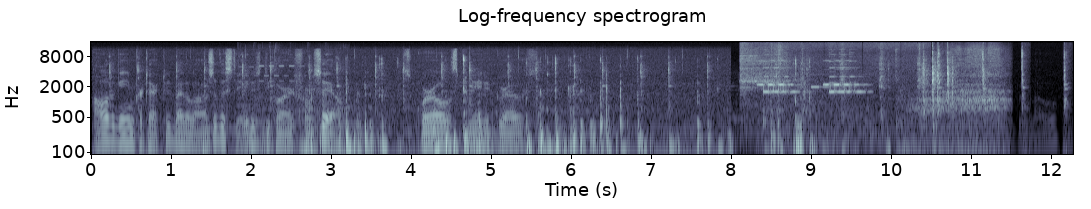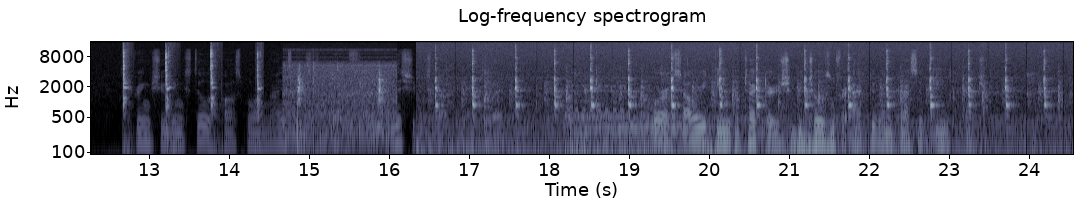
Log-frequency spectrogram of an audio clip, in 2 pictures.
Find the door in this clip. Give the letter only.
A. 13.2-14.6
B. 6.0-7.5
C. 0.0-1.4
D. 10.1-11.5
D.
